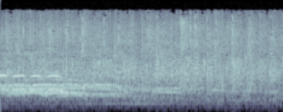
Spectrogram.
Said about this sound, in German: Nochmal einen riesigen Applaus an den Initiator ….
